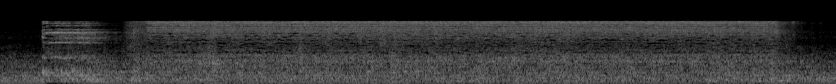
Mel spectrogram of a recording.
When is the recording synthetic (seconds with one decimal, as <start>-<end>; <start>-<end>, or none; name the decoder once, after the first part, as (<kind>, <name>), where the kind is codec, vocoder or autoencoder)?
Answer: none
